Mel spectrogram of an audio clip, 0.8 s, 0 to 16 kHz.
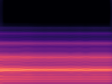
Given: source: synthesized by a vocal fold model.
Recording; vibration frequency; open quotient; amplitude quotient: sustained vowel; 70 Hz; 0.2; 1.3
